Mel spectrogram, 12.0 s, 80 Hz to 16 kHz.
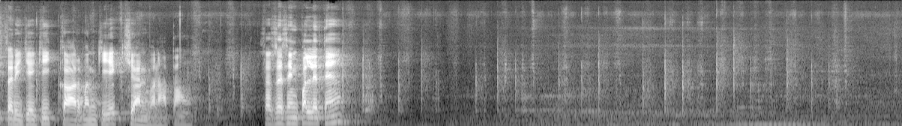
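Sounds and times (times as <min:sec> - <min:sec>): pen scratching and tapping: 0:00.2 - 0:01.0, 0:02.4 - 0:03.4, 0:04.4 - 0:11.4
faint low hum: 0:05.3 - 0:12.0.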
